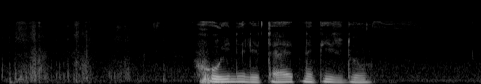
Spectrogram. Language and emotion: Russian, neutral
